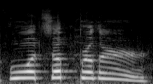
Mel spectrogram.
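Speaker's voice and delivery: big high hype yell; loud mock bro greeting; bro shout. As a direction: hail him like a gym buddy.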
